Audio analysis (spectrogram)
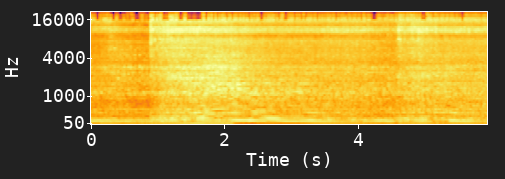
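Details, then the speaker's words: Toro Power Clear 21in single-stage electric-start snowblower, 141cc 4hp two-stroke, owned about 5 years, after carb cleaning: engine speed constantly rises and falls every second or two. Surging persists; a new carburetor is considered, and piston scoring is noted on the exhaust side. "the only thing I can think of is maybe a new carburetor it's just constantly surging surging surging surging"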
